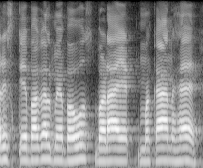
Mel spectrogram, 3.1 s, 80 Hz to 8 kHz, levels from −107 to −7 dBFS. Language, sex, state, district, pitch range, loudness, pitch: Hindi, male, Jharkhand, Garhwa, 165-175 Hz, -15 LUFS, 170 Hz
